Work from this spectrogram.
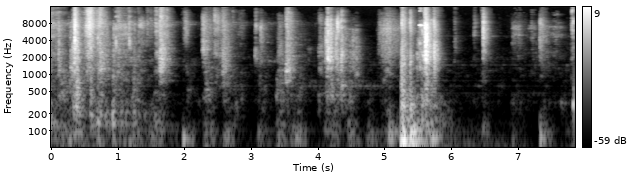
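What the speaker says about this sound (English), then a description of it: "I'm gonna go close that door" Indoor door swinging shut with a string of soft knocks and shuffles, then one loud close thud near the middle and a few lighter bumps after, no voices.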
